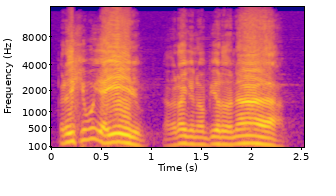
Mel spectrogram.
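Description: This man's gruff, raspy voice sits fairly high in pitch, with a bright, sharp tone and ordinary pitch variation.

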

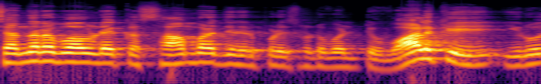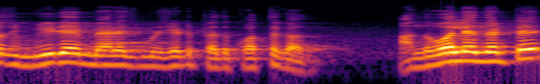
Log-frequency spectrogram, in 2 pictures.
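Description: A man's high-pitched, animated voice with ordinary pitch variation. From Andhra Pradesh, Prakasam district. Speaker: politician. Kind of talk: interview.

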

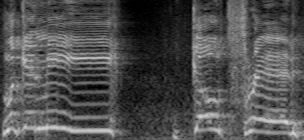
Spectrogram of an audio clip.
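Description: A high pitch marks this voice. It is a put-on character voice. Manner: vain, attention-seeking, sing-song.

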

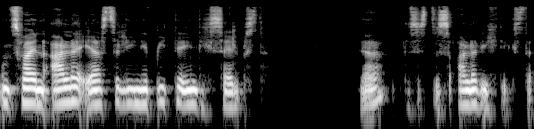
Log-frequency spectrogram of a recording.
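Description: A woman speaks with a fairly low pitch and a warm, dark, mellow tone against a quiet background. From Austria. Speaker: astrologer; card reader. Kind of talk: astrology forecast monologue. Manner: warm, personal. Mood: gentle, encouraging. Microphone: phone near.

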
